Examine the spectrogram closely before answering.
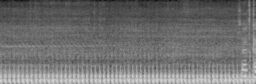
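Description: An off-road quad bike engine idles with a steady, fast chugging throb.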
